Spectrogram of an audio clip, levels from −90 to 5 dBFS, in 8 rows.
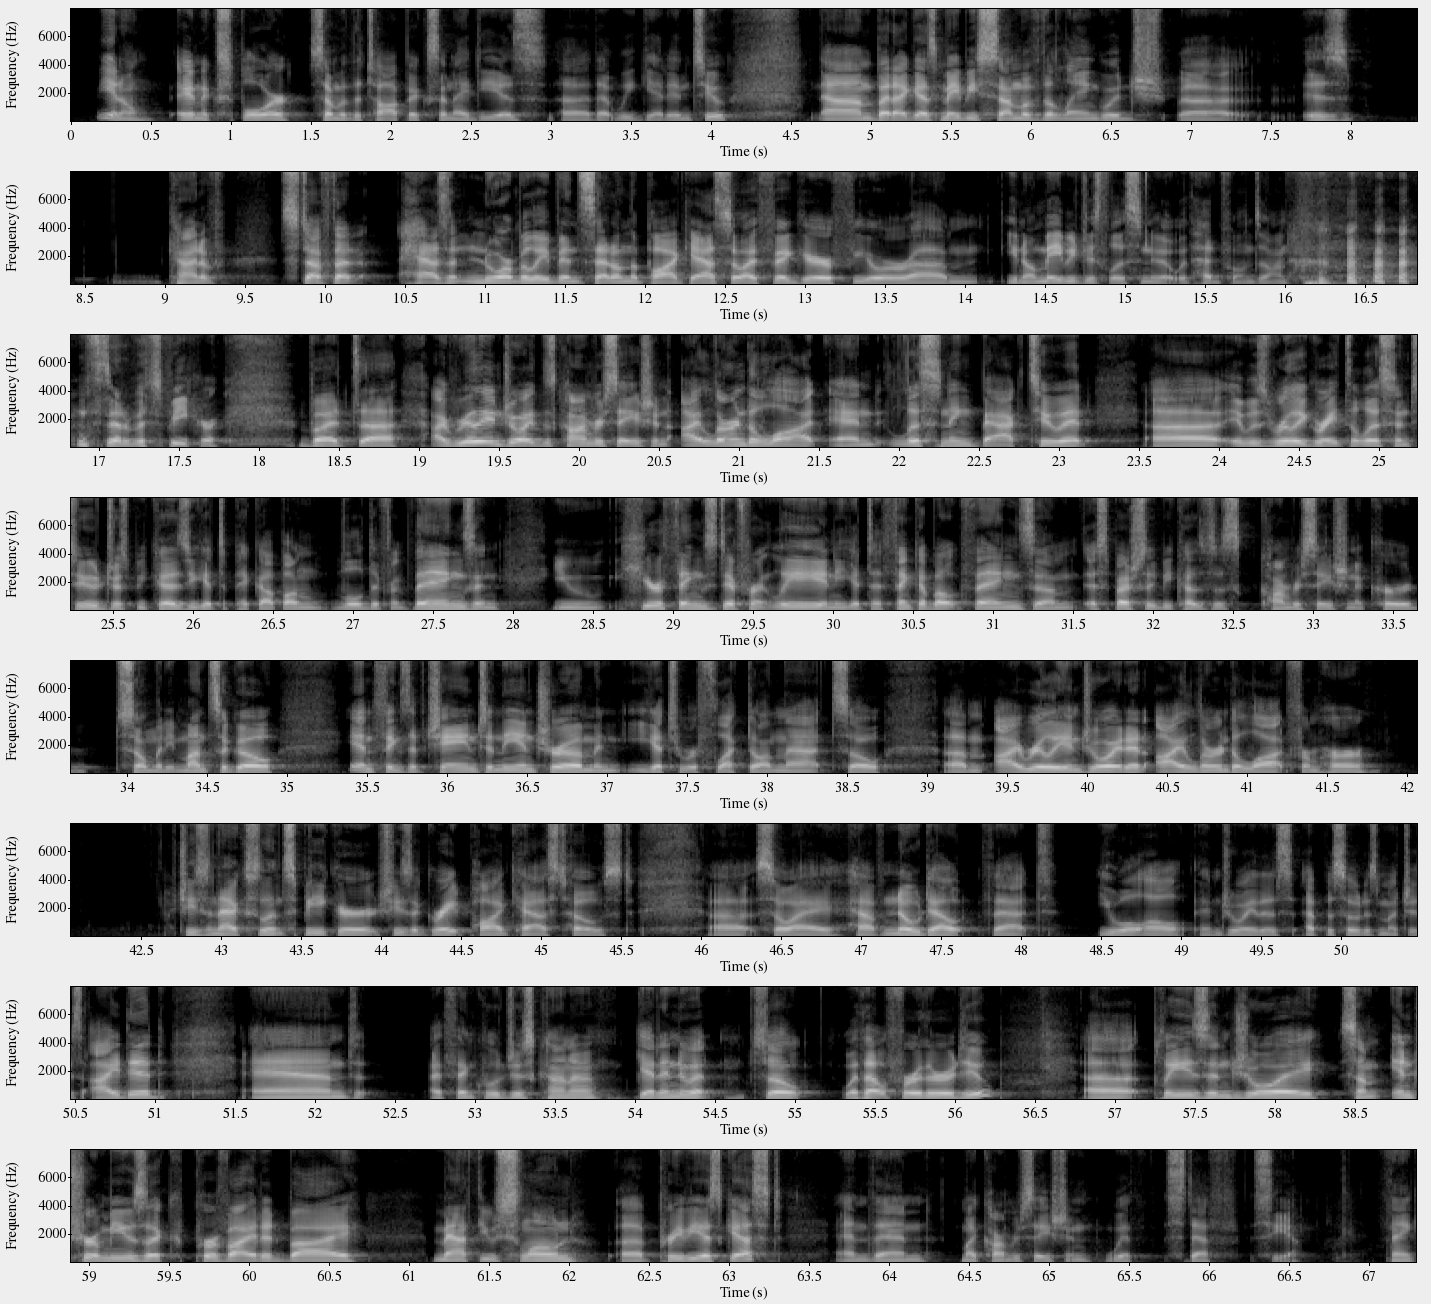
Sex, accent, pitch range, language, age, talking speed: male, American, 120-150 Hz, English, 20-39, 180 wpm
